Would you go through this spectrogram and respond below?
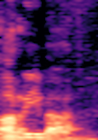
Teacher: they have a roll or a trill or the tongue goes back and comes right back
